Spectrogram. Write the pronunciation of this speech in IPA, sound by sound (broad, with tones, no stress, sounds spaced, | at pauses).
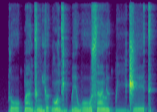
ɾ oː˦ k͡p ã˧ d ə˦ ŋ j ə˦˨ ɡ ɔ̃˦ d i˨ ɓ e˧ w oː˦ s ã˦ l ɨ˦ k͡p iː˨ d͡ʒ eː˦ t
